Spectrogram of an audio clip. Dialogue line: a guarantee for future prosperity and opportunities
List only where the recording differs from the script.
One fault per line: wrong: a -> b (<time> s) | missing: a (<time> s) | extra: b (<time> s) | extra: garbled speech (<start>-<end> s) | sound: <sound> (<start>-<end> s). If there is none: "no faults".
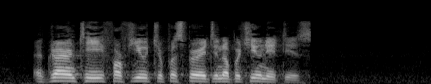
no faults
